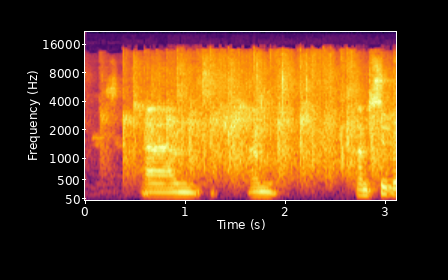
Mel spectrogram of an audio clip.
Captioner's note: audience applauding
